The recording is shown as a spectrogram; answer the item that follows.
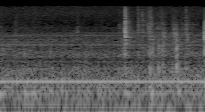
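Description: A faint steady hum, with a few small clicks in the second half as an alligator clip is taken off a battery lead.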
